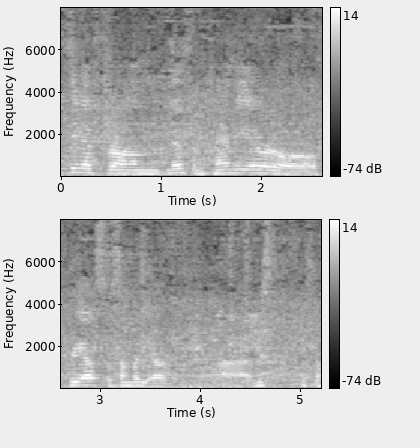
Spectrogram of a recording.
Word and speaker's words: Tamiya: 失礼しました。たまに僕は英語がちょっと喋れないですから、どうしても発音がちょっと変わってます。So, I've heard people say different versions like Tamiya, but it's all Japanese is quite flat. It's just ta, mi, ya.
